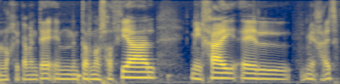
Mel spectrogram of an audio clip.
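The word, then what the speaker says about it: Mihály: ¿Mihai se pronuncia? Sí, Mihaly.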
